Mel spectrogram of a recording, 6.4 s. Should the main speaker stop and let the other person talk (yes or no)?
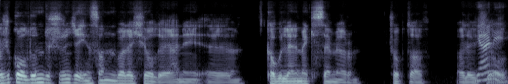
no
